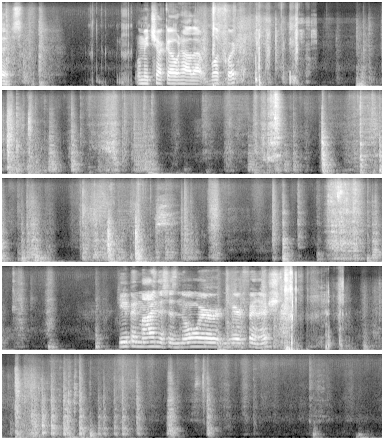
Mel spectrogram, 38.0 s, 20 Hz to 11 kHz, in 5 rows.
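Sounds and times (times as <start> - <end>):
wood knocking and scraping: 4.0 - 6.3, 27.1 - 34.8.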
